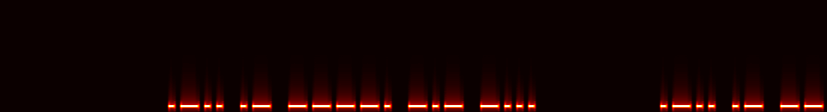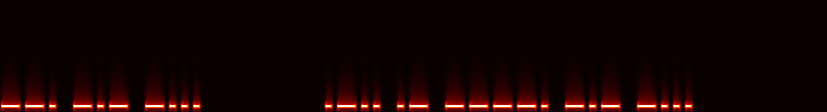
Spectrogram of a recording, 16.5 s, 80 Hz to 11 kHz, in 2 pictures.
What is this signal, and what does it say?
Morse code, heard as a keyed tone, about 20 wpm, 700 Hz. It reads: LA9KB LA9KB LA9KB
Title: DXCC-100 Call Signs - 5 Characters - Repeated 3x - 20wpm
